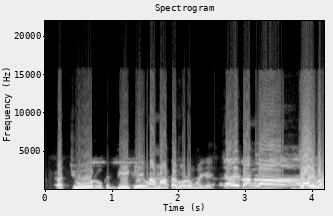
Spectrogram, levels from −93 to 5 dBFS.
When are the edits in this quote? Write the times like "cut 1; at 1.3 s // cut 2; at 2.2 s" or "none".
none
